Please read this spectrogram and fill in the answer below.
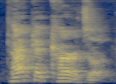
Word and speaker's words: Tokarczuk: I know how to pronounce this, I just forgot. Tokarczuk, Polish writer.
